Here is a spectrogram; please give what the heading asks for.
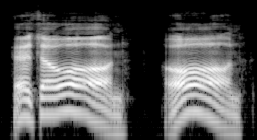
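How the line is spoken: Shouting in recognition. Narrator (Russian): заорал агент, увидев Мака

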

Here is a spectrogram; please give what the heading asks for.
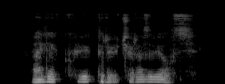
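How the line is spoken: Quiet. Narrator (Russian): тихо произнесла Аня

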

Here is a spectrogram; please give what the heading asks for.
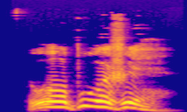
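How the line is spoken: Moaning. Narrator (Russian): простонал Санчес

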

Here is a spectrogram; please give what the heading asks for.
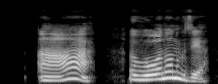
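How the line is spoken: Booming voice. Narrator (Russian): прогремел Нимрод

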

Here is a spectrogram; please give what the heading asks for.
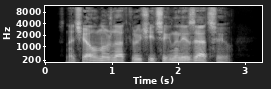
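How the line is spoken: Calm reminder, driver. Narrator (Russian): спокойно напомнил ему водитель

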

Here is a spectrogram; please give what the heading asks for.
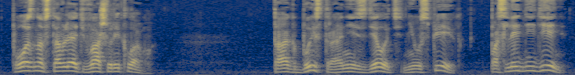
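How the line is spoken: Tired voice. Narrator (Russian): устало проговорил директор фестиваля

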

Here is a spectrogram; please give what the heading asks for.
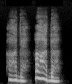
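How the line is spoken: Whisper. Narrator (Russian): Расслышала я со стороны свой шепот

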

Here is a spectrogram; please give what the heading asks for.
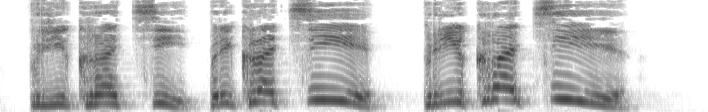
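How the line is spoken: Hysterical shrieking. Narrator (Russian): Она визжала, как полоумная

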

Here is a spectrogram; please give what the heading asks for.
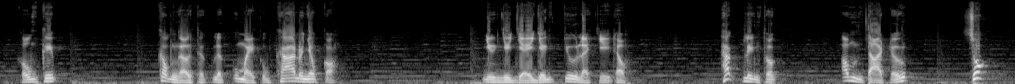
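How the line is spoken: Resentful shout. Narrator (Vietnamese): Tên áo tím lòng không cam tâm, liền quát lên

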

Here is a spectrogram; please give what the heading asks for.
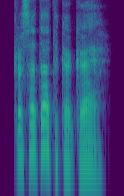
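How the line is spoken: Enchanted sigh. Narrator (Russian): очарованно вздохнула Рита

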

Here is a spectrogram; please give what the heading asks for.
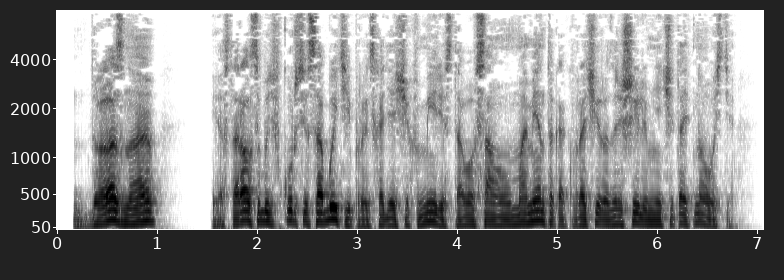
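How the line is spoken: Plain. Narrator (Russian): ответил главный инженер

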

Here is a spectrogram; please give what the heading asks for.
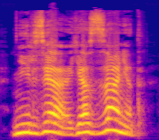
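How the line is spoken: Desperate shout. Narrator (Russian): закричал Женя, будто от этого зависела его жизнь

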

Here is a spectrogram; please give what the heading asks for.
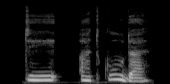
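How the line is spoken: Barely forced out. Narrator (Russian): Только и смогла выдавить из себя

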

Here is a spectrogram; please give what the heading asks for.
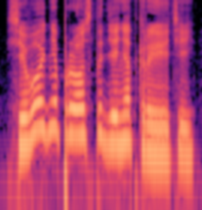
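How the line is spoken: Snide interjection. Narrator (Russian): ехидно вставил Морф

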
